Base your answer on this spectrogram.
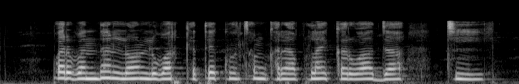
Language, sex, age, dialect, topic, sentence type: Magahi, female, 18-24, Northeastern/Surjapuri, banking, question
